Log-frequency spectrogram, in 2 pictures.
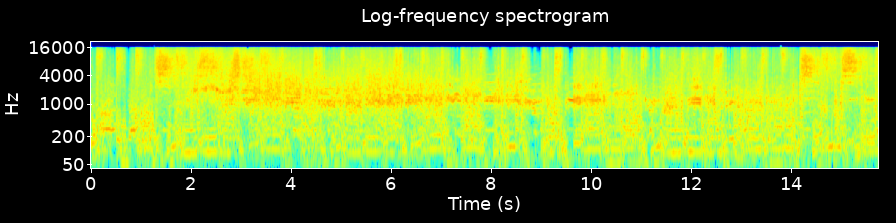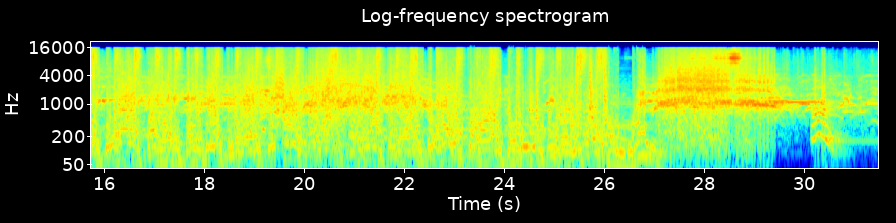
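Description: Live rock band playing loud: electric guitar, bass guitar and drum kit.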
